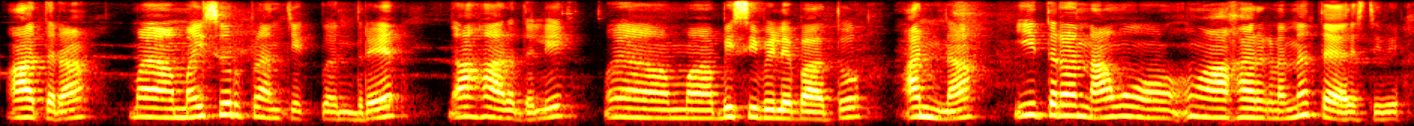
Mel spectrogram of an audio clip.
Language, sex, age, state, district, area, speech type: Kannada, female, 60+, Karnataka, Bangalore Urban, urban, spontaneous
